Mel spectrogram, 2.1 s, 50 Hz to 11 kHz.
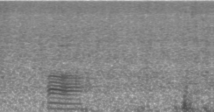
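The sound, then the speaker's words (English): A steady, even hiss of rain falling outdoors at an apartment complex fills the background throughout, around 6 o'clock, with a brief murmur of a voice partway through and a soft knock near the end. “it's raining right now.”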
